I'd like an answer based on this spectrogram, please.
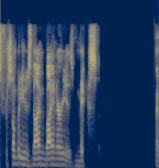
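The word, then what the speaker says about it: Mx: somebody who's non-binary is mixed and it's pronounced like the word mix there's the resources i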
